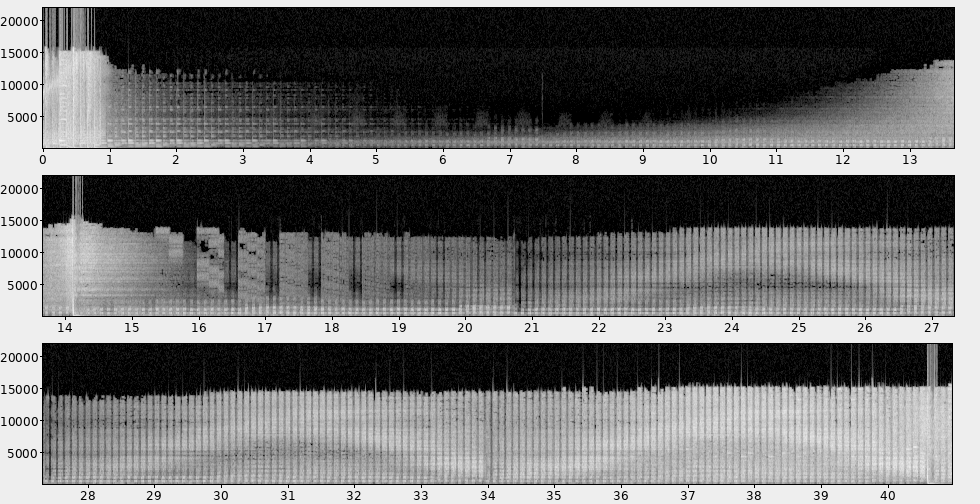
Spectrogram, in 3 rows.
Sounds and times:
Trance music: 0:00.0 - 0:40.9.

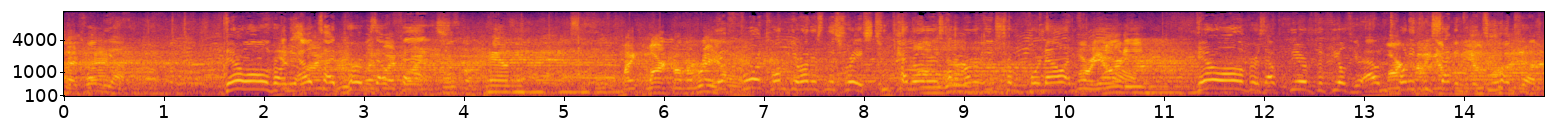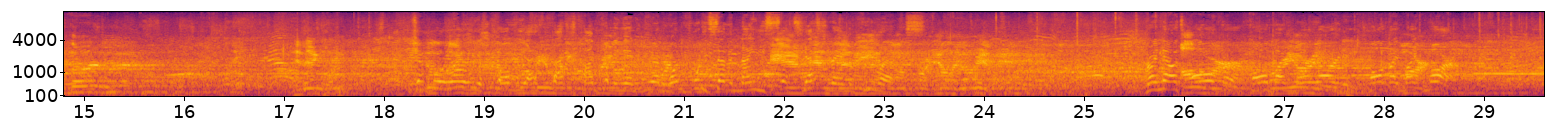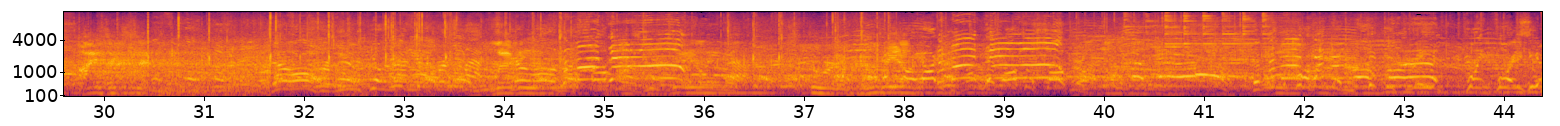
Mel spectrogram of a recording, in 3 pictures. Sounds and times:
Speech: 0:00.0 - 0:00.6, 0:01.6 - 0:04.8, 0:05.6 - 0:15.4, 0:18.3 - 0:24.4, 0:25.6 - 0:28.7, 0:29.8 - 0:36.4, 0:37.1 - 0:40.5, 0:41.5 - 0:44.3.

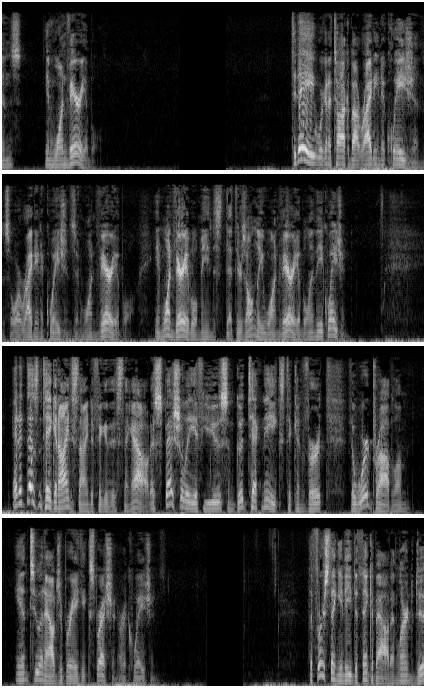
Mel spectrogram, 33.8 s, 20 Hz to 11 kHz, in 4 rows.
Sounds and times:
Speech: 0:00.0 - 0:02.0, 0:05.8 - 0:15.4, 0:17.1 - 0:28.6, 0:31.4 - 0:33.7.

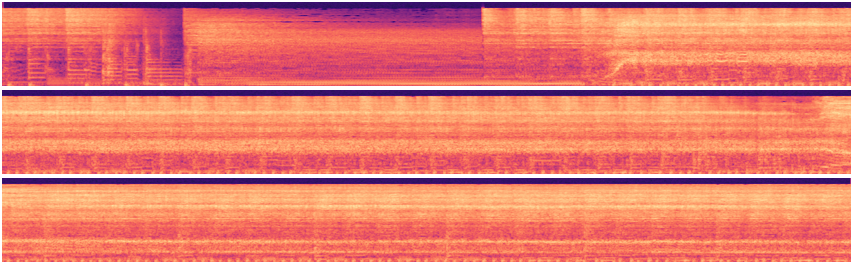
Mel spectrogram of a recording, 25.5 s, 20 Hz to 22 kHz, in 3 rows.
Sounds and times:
Bass guitar: 0:00.0 - 0:25.4
Electric guitar: 0:00.0 - 0:25.4
Strum: 0:00.0 - 0:25.4.

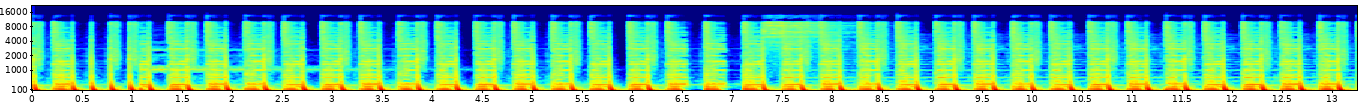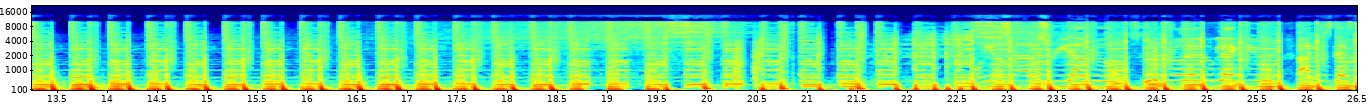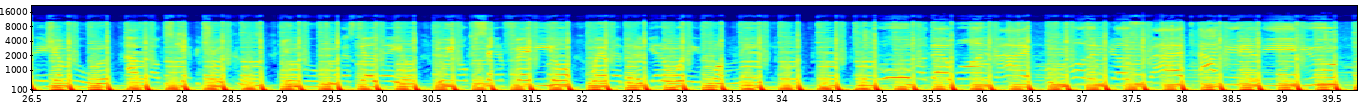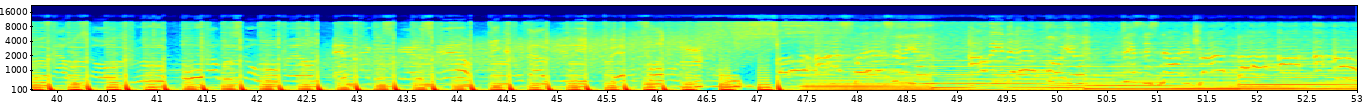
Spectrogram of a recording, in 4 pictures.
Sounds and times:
Techno: 0:00.0 - 0:53.0.

